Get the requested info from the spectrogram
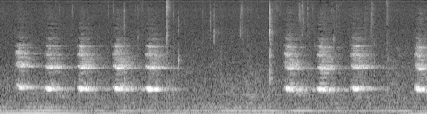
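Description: A bird calling in runs of about five clear, evenly spaced notes, roughly two a second. Two runs come with a pause between them, and a third begins right at the end.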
